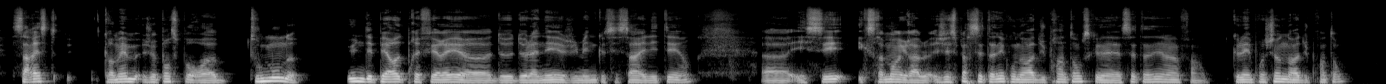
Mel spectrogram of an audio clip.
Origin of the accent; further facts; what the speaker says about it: Paris, Île-de-France, France; je vous donne mon point de vue en tant que Parisien.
